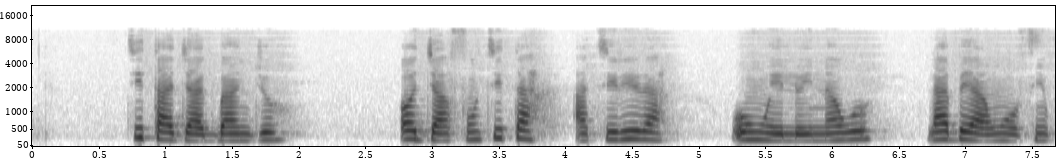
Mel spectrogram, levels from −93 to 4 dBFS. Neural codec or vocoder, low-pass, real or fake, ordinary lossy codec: none; 10.8 kHz; real; none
